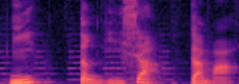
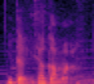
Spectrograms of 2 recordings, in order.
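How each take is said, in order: First: 下 begins with a clear x sound. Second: 下 begins with a y-like sound.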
